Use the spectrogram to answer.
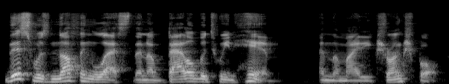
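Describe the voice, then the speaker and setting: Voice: mid-range voice, lively intonation, normal speed, fairly bright tone. A reader narrating a children's novel aloud expressively, occasionally stumbling over words. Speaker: storybook reader.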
